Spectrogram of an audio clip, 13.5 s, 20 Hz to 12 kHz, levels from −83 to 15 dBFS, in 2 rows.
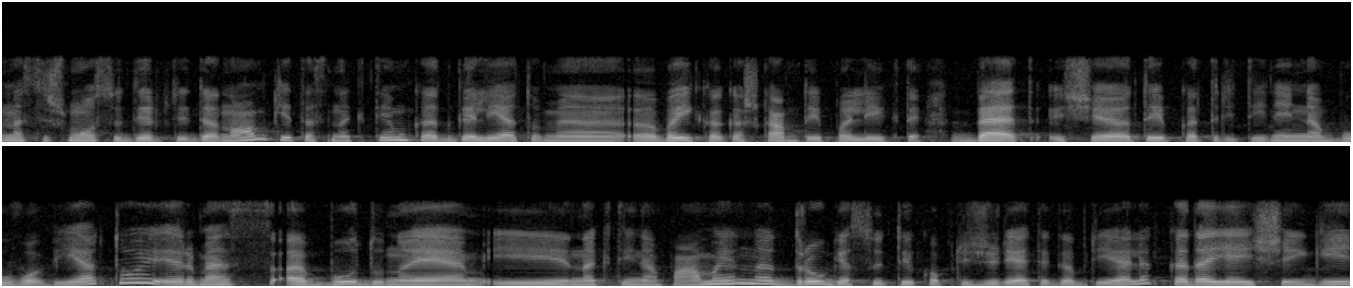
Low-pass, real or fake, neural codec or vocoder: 7.2 kHz; real; none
